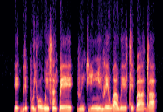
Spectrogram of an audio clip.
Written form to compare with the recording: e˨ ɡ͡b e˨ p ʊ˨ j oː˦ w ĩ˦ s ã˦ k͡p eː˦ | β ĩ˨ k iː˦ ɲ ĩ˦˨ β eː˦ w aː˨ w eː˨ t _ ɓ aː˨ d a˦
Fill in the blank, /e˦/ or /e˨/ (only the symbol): e˨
